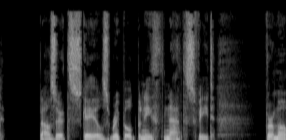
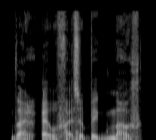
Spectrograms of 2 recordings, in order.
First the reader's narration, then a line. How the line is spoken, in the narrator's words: Balzerth grumbled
